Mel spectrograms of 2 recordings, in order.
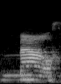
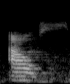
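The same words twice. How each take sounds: First: Said in the usual way. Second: Ouse alone after the m; segmented rime. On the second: Shown as a demonstration. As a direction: say just the ouse part. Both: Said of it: "for mm".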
